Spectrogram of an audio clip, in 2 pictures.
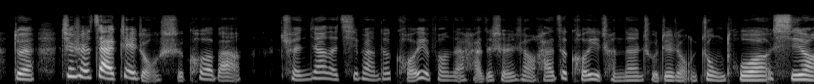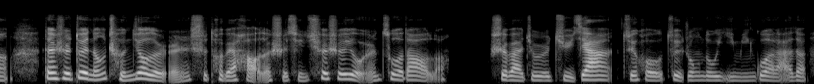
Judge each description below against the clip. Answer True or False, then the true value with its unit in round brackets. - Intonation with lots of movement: False (4.5 semitones)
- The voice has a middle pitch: False (210 Hz)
